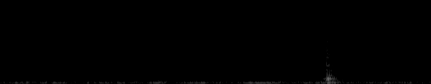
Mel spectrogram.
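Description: A small part clicks as it is lifted out of a socket.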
